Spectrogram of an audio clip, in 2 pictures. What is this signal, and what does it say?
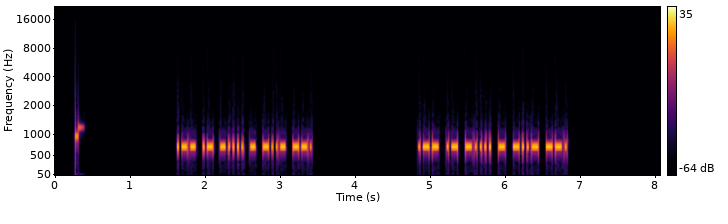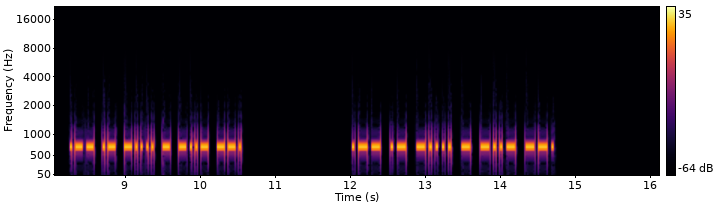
Morse code, heard as a keyed tone, about 34 wpm, 700 Hz. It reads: WA6TXG WA6TXG WA6TXG WA6TXG
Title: Speed Racing - USA 2x3 Call Signs 28wpm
